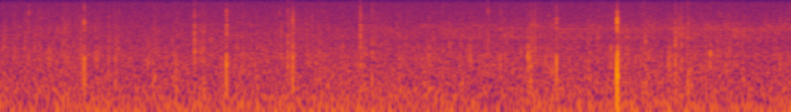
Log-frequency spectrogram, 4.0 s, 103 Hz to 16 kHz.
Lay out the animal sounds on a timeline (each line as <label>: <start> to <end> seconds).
Ovenbird (Seiurus aurocapilla): 2.2 to 4.0 seconds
